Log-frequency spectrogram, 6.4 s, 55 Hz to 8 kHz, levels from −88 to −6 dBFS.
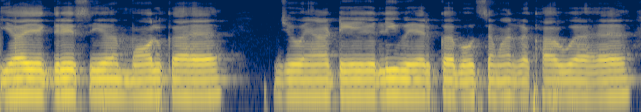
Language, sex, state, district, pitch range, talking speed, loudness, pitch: Hindi, male, Jharkhand, Ranchi, 115-120 Hz, 160 wpm, -16 LUFS, 115 Hz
